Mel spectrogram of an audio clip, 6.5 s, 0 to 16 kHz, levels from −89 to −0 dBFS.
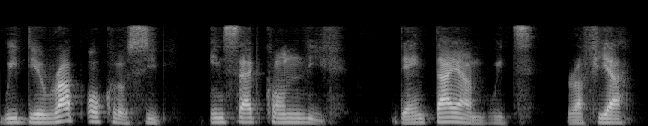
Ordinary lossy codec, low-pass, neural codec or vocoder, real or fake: none; 7.2 kHz; codec, 16 kHz, 1.1 kbps, Voila-Tokenizer; fake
